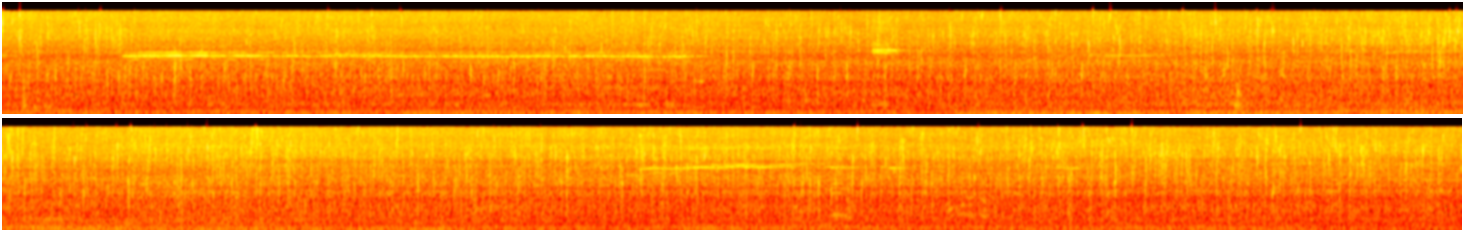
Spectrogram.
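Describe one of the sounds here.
Hot oil sizzles and crackles steadily as food deep-fries.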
